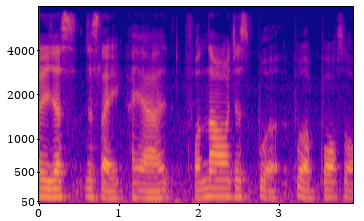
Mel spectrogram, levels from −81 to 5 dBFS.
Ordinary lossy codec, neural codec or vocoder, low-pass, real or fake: none; none; 7.2 kHz; real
